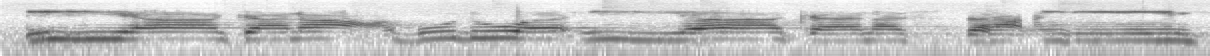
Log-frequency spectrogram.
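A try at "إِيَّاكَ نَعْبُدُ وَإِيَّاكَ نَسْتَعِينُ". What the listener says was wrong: Sama, sinnya alirkan dan tajamkan suaranya. Nasta'in.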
